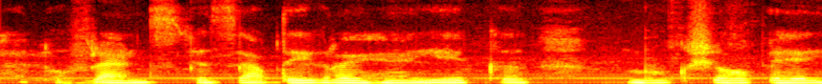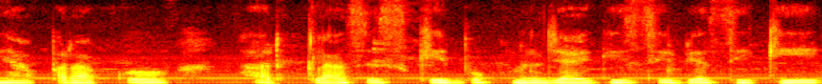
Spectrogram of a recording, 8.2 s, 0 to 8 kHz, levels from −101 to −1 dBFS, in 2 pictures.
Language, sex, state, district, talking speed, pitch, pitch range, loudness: Hindi, female, Delhi, New Delhi, 170 wpm, 195 Hz, 190-200 Hz, -15 LUFS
